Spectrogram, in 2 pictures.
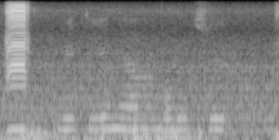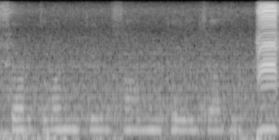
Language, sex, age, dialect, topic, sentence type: Magahi, female, 31-35, Western, banking, statement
